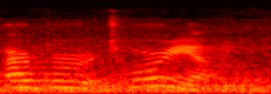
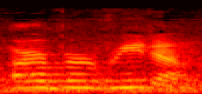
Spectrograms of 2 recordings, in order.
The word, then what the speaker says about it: arboretum: the Tall Tree um how do you say that arborium arborium Arboretum okay I I make my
